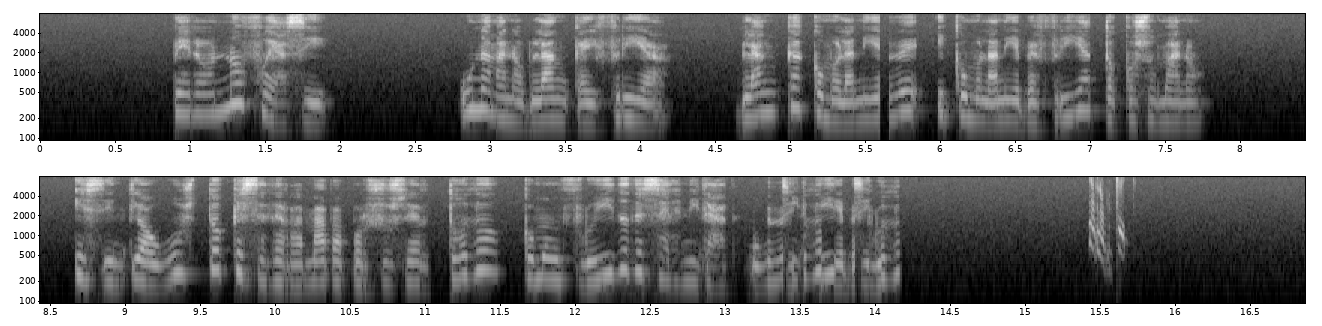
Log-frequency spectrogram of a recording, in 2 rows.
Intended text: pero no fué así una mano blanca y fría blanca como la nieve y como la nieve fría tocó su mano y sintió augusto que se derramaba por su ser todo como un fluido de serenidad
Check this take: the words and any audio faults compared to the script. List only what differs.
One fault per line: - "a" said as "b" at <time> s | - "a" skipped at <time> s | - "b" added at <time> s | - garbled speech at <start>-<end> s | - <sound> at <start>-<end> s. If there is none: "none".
- dropout at 5.6-5.7 s
- garbled speech at 13.1-14.2 s
- chirp at 15.4-15.7 s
